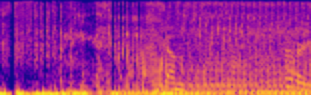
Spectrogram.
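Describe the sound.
A voice imitates an aeroplane engine with a sustained buzzing, droning hum, rough and vibrating at first, then settling into a steady pitch that rises slightly, held loudly for about three seconds.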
